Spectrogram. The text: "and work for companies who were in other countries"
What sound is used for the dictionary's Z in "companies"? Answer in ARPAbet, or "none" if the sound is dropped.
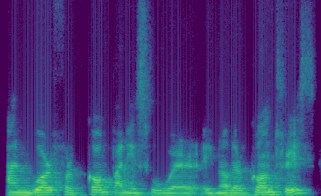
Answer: S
